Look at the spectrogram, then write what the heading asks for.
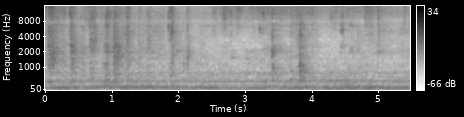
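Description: Sweet potato slices being set one by one into hot ghee in a steel kadhai, with light sizzling and scattered small pops and ticks. A steady low hum sits underneath.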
